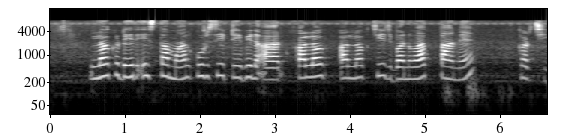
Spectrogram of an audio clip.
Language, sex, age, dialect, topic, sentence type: Magahi, female, 41-45, Northeastern/Surjapuri, agriculture, statement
